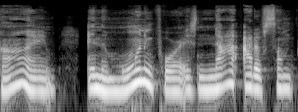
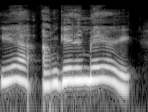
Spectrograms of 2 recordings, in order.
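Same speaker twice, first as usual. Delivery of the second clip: excited; 8 semitones higher than usual. Real, not acted. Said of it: "I'm so excited about that".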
